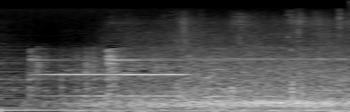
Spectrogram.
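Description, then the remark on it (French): A tram in Russia rolls along its rails, a steady rumbling roar with faint metallic squeals and tonal whines rising over it, continuous throughout. “C'est en Russie que nous sommes, là, en train de prendre le tramway”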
